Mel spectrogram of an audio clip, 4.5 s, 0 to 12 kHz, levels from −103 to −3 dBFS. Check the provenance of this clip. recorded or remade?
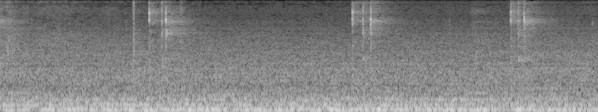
recorded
